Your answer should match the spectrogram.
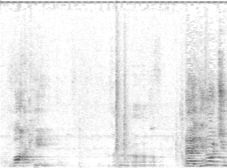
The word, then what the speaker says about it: Lockheed: They decided they wouldn't spell it the way it was spelled. They'd spell it the way that this was pronounced. Yeah. And this is pronounced Lockheed.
